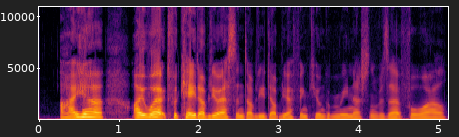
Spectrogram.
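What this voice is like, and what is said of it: Foreign white-person accent. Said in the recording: “So you've got a Mzungu accent.”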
